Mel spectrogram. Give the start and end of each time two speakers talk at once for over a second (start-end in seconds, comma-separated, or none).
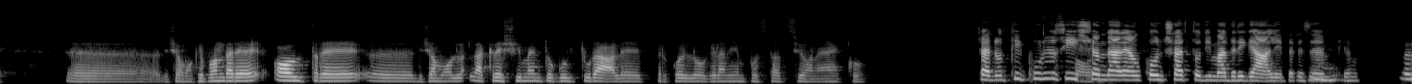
none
